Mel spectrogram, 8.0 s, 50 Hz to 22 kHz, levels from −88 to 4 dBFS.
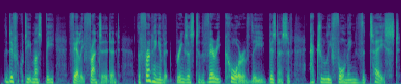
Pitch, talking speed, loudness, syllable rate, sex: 145 Hz, 185 wpm, -21 LUFS, 5.5 syllables/s, male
